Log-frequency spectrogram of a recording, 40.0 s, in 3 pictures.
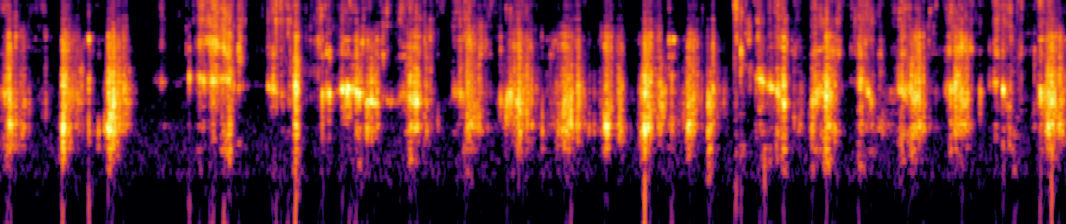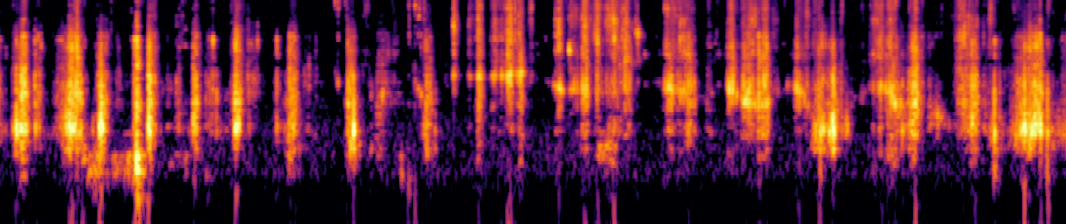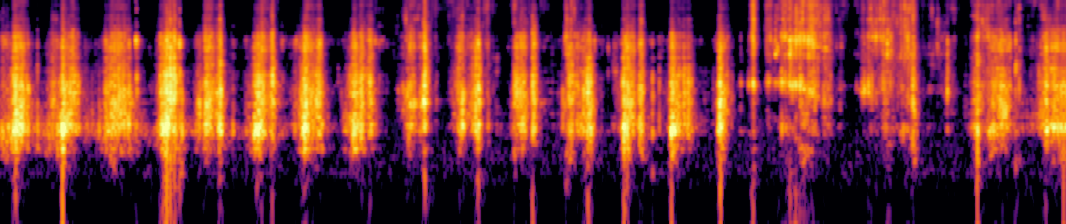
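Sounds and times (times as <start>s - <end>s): crunchy candy chewing: 0.0s - 39.9s.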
